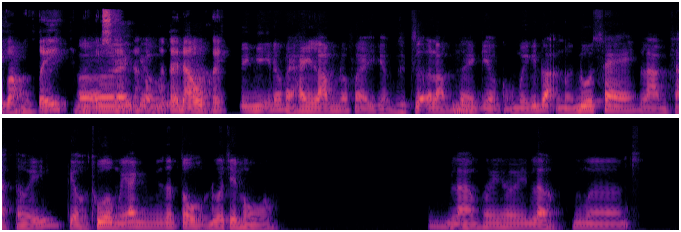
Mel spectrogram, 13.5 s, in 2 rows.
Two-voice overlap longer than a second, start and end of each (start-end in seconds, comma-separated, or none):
0.7-2.2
